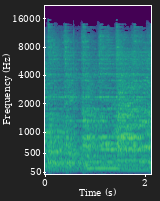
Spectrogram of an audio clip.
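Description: A small choir of voices singing together in unison, accompanied by strummed cavaquinhos and an acoustic guitar in a steady rhythm.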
